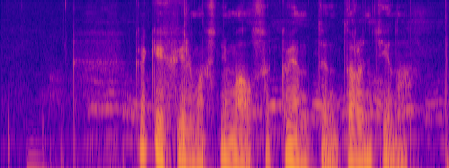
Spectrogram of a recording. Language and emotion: Russian, neutral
